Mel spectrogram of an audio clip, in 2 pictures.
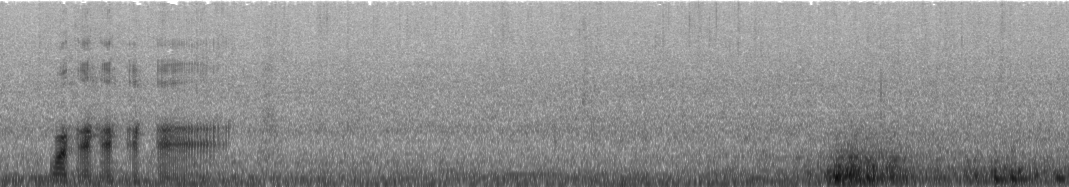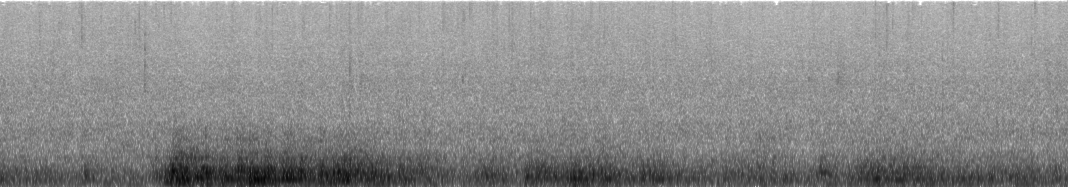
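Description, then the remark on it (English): Steady rain hisses throughout a thunderstorm in Melbourne while two deep, rolling thunderclaps rumble, the second longer and louder than the first. A voice is briefly heard at the very start. “This is a thunderstorm in Melbourne. Gonna have another big thunderclap in a moment.”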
